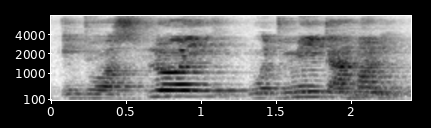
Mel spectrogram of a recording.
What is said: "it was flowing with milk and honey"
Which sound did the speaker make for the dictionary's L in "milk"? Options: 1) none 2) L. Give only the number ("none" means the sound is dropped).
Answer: 1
